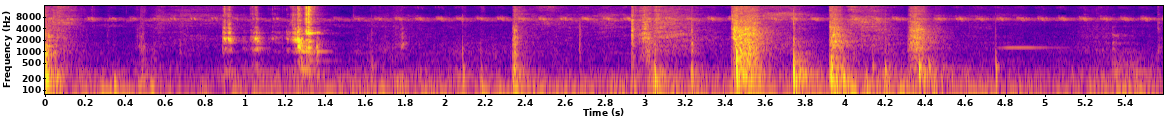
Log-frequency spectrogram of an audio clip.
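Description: Crickets trilling steadily in the background, with a few sharp knocks and rustling noises, the loudest about a second in and midway through.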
